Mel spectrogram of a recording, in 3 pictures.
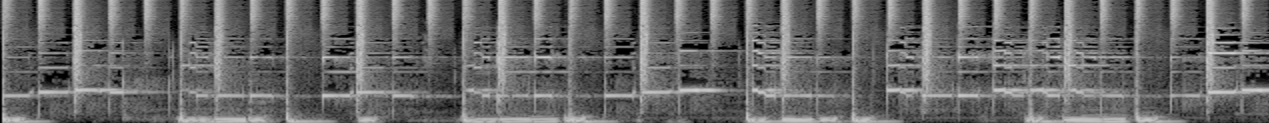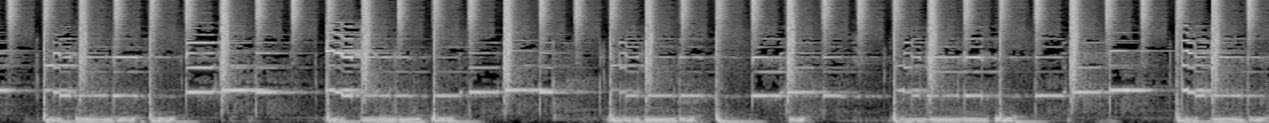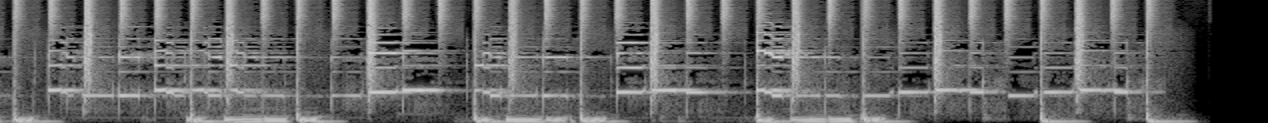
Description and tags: A blingy hip hop beat with drums, base and guitar.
